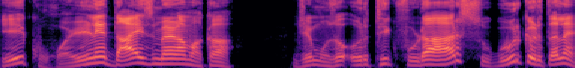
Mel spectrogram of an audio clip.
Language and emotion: Goan Konkani, happy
